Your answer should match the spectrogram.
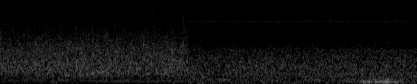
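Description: Shallow river water running over rocks: a steady, faint rush of flowing water that becomes a little quieter about two seconds in.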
